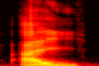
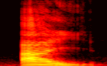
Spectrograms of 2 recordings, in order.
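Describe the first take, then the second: No difference in how they are said.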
